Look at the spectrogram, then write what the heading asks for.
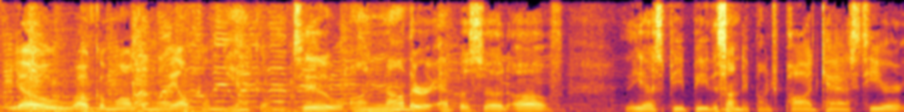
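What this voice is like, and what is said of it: Slightly hoarse, worn voice. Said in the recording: “my voice is a little gone.”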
